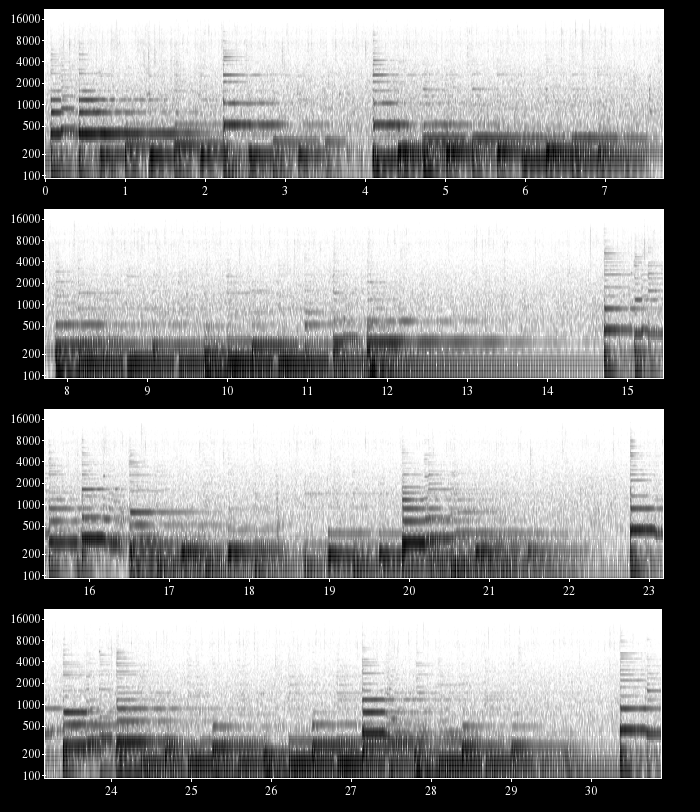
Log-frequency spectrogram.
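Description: Slow, soft instrumental music of struck or plucked notes that ring out and fade, in phrases a few seconds long, over a steady hiss of rain on a windowpane.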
